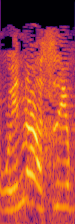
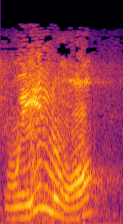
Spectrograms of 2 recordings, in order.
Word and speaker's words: 维纳斯: 人家又不怎么维纳斯，又不是雕塑像啊，什么维纳斯，要念维挪，这一定要念维挪，怎么念维纳呢？这个不懂发音呢，念着前台词念啊，你今天当维纳，他今天后天当木鱼。不是这样子，要念维挪，维挪，我们念一刹挪，一刹挪，是吧？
